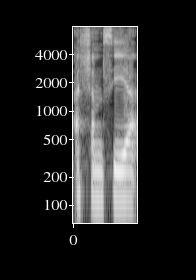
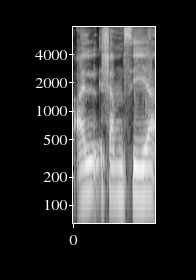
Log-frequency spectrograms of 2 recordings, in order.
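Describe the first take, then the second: First: The L is silent and the next consonant doubled. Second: The L is clearly pronounced before the next consonant. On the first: The speaker calls it right. "അഷംസിയ എന്നാണ് പറയുന്നത്" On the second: The speaker calls it wrong. "അൽ ഷംസിയ എന്നല്ല"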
